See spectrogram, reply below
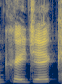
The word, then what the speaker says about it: Krajic: Krajic.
